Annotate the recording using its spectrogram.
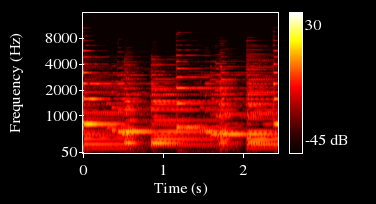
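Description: A concert grand piano played solo in a classical recital. Notes and chords are struck two or three times a second, each ringing on into the next.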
